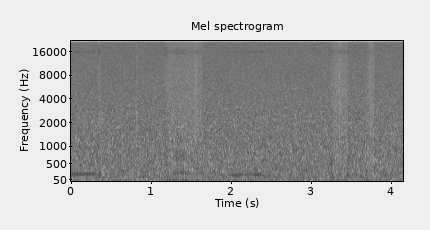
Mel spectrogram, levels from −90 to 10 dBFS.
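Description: From the first moment to the end, the speech sits under a wall of harsh noise. That's a wrong sample width: the audio was stored as packed 24-bit integers but read back as 16-bit, so most values are stitched from mismatched bytes and only some keep the top bits of the real signal. Each second of data becomes one and a half seconds of samples, so the speech plays at about two-thirds speed and sounds lower in pitch.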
